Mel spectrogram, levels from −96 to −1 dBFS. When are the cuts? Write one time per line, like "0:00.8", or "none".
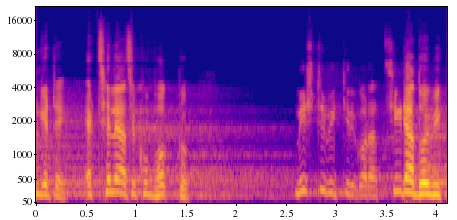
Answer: none

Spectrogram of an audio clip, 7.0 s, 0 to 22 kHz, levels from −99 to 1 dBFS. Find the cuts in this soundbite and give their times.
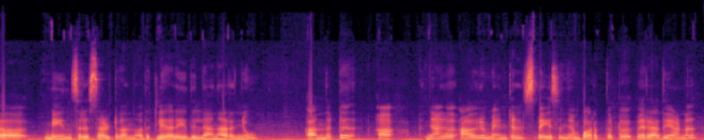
none

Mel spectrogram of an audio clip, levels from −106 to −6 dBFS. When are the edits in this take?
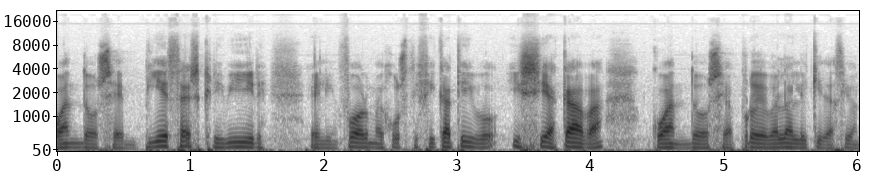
none

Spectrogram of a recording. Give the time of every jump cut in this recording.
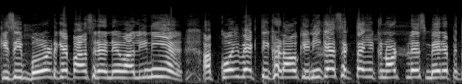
none

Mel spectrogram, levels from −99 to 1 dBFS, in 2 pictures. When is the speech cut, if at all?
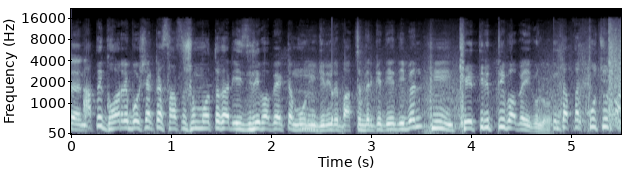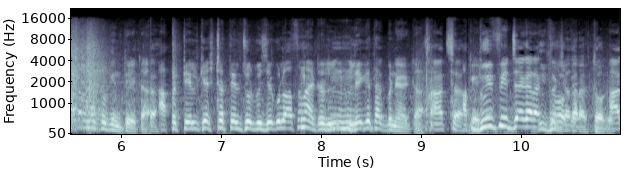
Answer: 0:02.6
0:04.8
0:06.3
0:09.5

